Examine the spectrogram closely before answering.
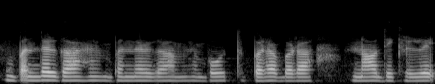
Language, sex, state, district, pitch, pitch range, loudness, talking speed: Maithili, female, Bihar, Samastipur, 180 Hz, 175-185 Hz, -23 LUFS, 125 wpm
